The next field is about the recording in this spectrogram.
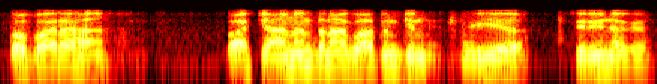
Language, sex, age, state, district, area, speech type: Kashmiri, male, 30-45, Jammu and Kashmir, Bandipora, rural, conversation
